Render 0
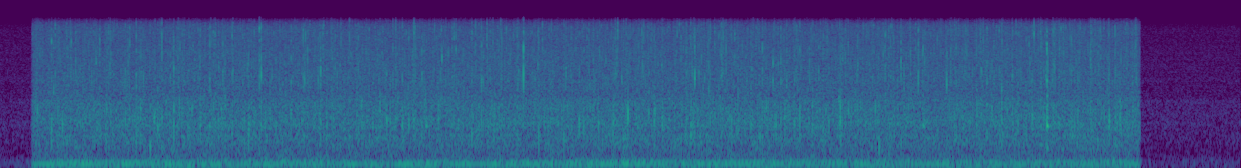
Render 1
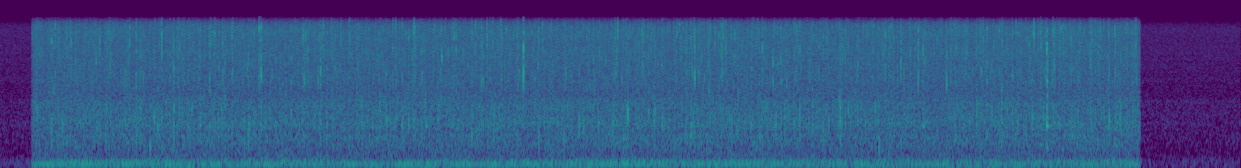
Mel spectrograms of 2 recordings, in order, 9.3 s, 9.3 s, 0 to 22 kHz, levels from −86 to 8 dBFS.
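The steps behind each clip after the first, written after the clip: treble shelf 5.8 kHz +9.5 dB; trim -2.5 dB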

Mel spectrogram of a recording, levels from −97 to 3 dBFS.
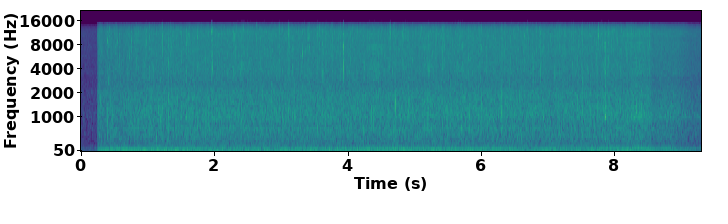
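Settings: echo that smears into a reverb 488 ms, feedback 46%, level -4.5 dB

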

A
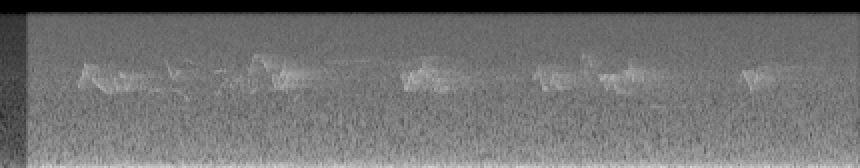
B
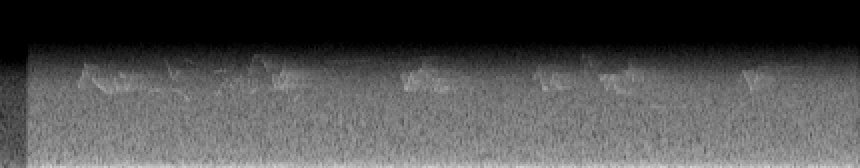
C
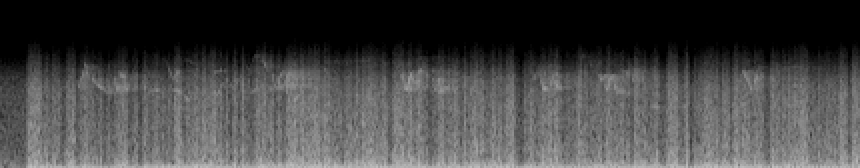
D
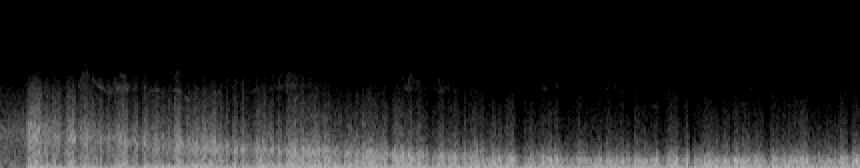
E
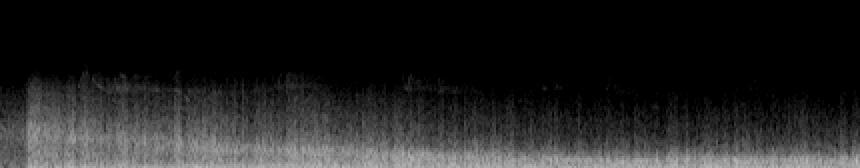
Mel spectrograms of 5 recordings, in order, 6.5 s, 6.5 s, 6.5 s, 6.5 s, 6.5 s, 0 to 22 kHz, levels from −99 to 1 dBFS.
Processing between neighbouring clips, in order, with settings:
low-pass 2.4 kHz 24 dB/octave
compressor with a negative ratio -29 dBFS, ratio -1; trim -2 dB
low-pass sweep 820 Hz -> 210 Hz, 0.39–4.24 s; trim -5.5 dB
reverberation RT60 0.95 s, pre-delay 75 ms, DRR 5 dB

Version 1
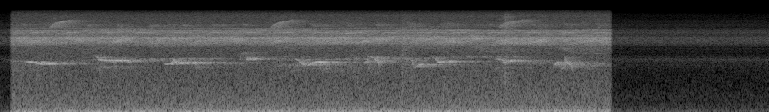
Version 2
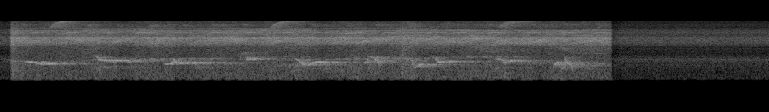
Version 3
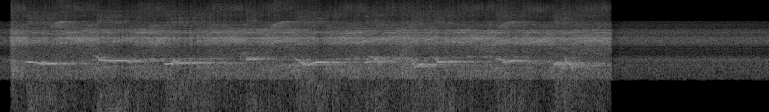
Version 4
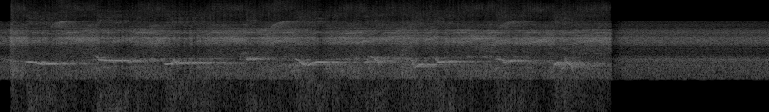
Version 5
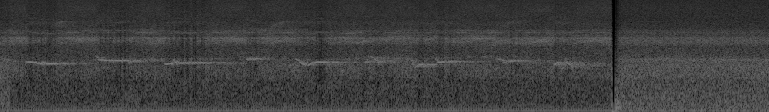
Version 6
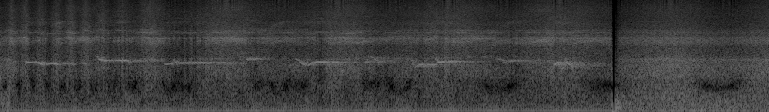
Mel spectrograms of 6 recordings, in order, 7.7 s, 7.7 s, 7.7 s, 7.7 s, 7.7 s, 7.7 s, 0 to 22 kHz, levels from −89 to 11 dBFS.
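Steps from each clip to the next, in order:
FFT band-pass 1.2–10 kHz; compression 10:1, threshold -29 dBFS, peak gain reduction 12 dB; trim +3.5 dB
peaking EQ 1.6 kHz +10 dB 1.2 oct; saturation -27 dBFS, distortion -10 dB
compression, threshold -37 dBFS, peak gain reduction 8 dB; trim -2 dB
Schmitt trigger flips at -48 dBFS; hum 60 Hz, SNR 14 dB
rotary cabinet horn 6.7 Hz, later 0.9 Hz, at 0.83 s; trim +2.5 dB

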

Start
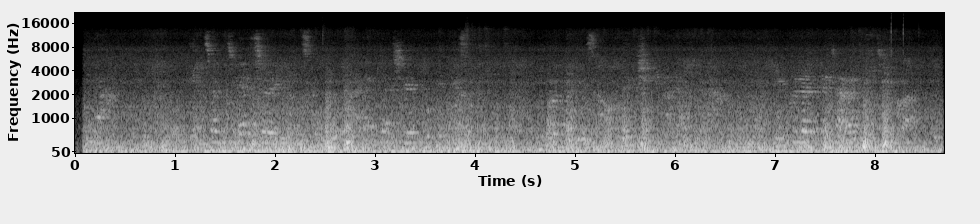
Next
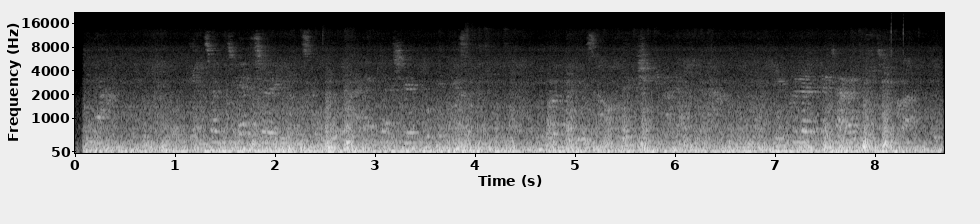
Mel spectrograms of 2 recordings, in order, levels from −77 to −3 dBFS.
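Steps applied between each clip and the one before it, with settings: bass shelf 250 Hz +7 dB; trim -2.5 dB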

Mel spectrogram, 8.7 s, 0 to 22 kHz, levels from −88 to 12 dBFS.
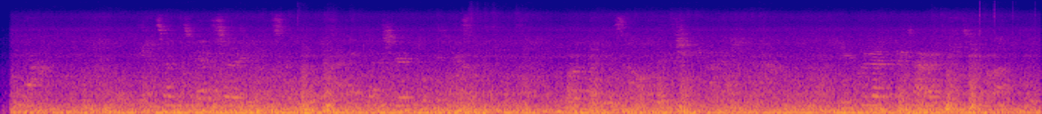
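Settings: delay 459 ms -12 dB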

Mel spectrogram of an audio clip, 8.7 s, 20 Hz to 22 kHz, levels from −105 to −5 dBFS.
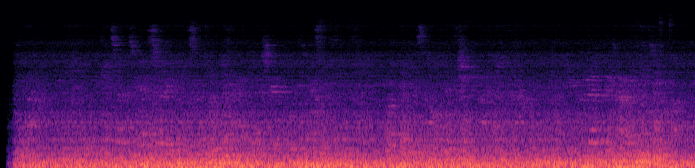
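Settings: reverberation RT60 0.95 s, pre-delay 78 ms

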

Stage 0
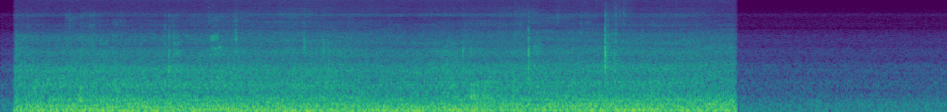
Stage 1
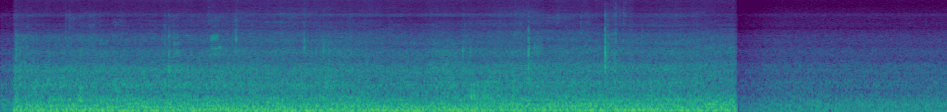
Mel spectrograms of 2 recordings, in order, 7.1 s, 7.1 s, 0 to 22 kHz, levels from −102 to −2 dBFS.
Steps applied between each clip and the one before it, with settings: compression 2:1, threshold -43 dBFS, peak gain reduction 12 dB; trim +4 dB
